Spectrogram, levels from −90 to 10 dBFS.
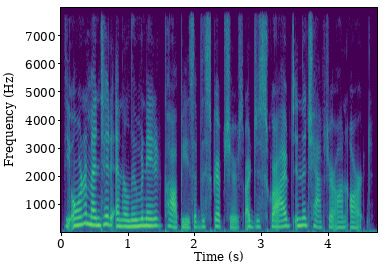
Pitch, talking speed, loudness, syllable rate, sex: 225 Hz, 190 wpm, -19 LUFS, 6.5 syllables/s, female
